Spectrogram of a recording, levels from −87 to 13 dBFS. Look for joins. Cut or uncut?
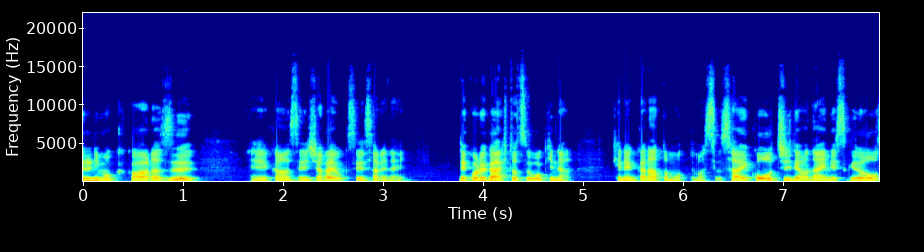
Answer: cut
